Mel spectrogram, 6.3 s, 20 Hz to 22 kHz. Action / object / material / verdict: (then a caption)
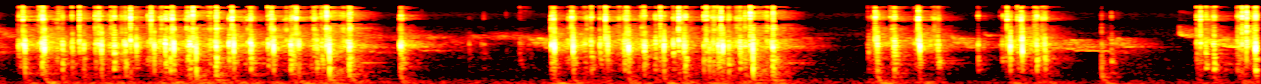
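tap / plastic mechanical keyboard / plastic / none. Two hands type with their fingertips on the keycaps of a plastic retro mechanical keyboard resting on a rug. Quick bursts of bright, dry, clicky keystrokes centered around 2 kHz come in uneven runs separated by short pauses, with each click cutting off almost instantly.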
